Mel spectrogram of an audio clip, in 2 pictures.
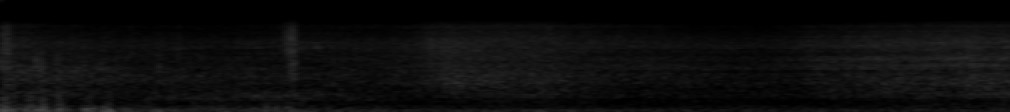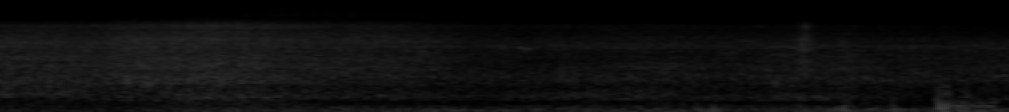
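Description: Small waves lap gently on a sandy shore.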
